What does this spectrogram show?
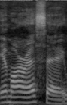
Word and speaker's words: MRSA: The MRSA, MRSA, which we pronounce MRSA, stands for methicillin-resistant Staph aureus.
